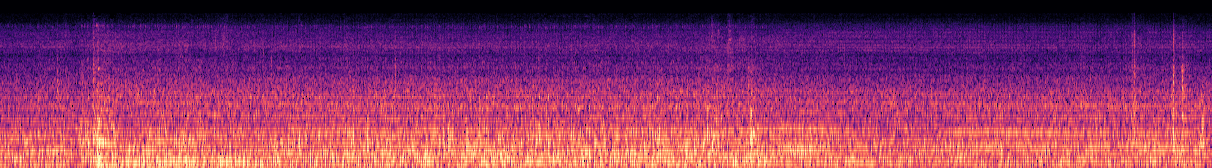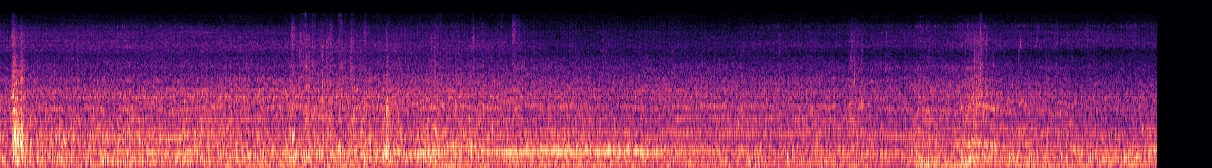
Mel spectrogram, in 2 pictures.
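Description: Toyota forklift running steadily as it lifts and carries a loaded steel machine table, with a few sharp clicks and knocks along the way. The sound cuts off abruptly just before the end.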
